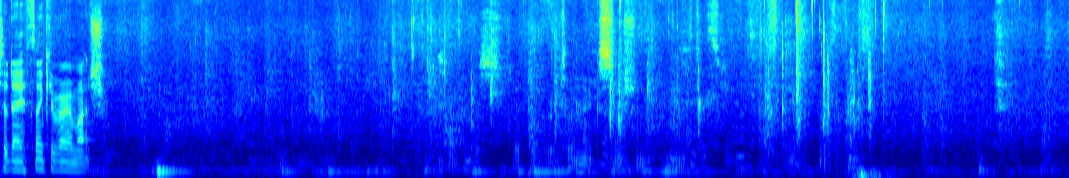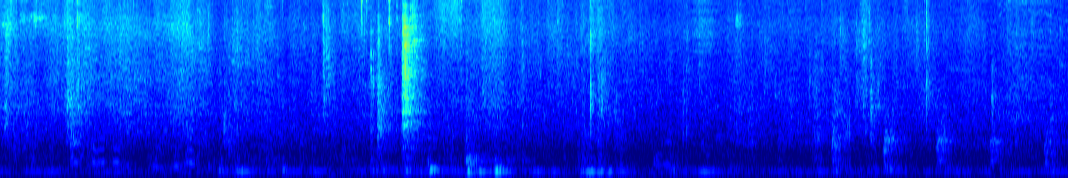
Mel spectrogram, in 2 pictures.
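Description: Papers rustle and chairs knock.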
